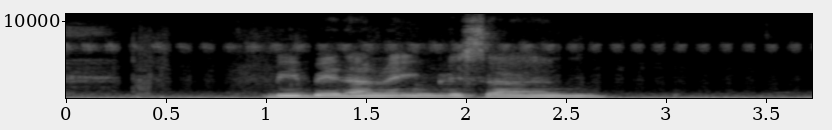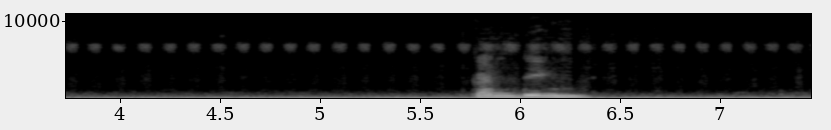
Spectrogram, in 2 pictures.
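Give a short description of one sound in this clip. A little girl sings and talks close by.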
